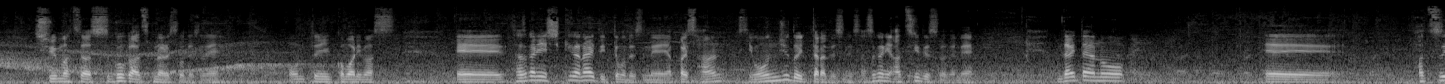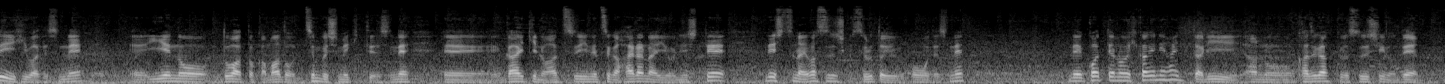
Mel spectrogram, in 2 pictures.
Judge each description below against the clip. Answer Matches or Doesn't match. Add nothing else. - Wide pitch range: Doesn't match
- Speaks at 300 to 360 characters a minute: Matches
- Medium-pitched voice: Doesn't match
